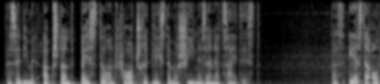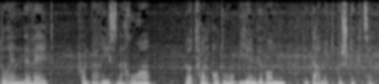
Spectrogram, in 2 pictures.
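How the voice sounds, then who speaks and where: Deep, husky female narrator. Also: darkish tone. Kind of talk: scripted documentary audiobook narration.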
